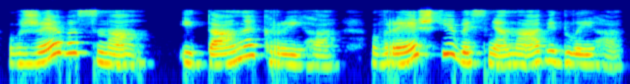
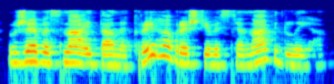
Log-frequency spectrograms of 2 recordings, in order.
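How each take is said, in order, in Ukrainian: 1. Вимовляється помірним, неквапливим темпом. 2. Вимовляється швидким темпом.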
